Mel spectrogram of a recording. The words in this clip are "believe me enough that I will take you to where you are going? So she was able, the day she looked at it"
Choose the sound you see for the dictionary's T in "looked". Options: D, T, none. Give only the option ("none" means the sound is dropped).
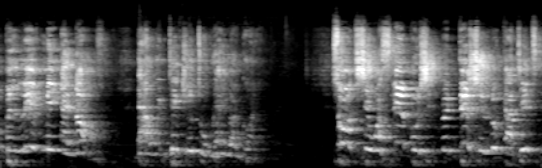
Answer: T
